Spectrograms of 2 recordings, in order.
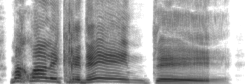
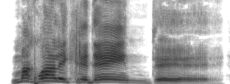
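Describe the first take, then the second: No difference in how they are said.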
